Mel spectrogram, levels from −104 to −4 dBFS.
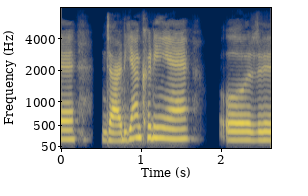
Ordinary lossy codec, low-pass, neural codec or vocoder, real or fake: none; none; codec, 16 kHz, 4 kbps, X-Codec, WavLM features, trained on Multilingual LibriSpeech; fake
